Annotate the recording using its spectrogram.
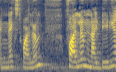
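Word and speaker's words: Cnidaria: आज हम अपने लेक्चर में जो है नेक्स्ट फाइलम फाइलम नाइडेरिया जो है वो स्टार्ट करेंगे। This is phylum नाइंरिया C silent है। इसको प्रोनाउंस आप नाइरिया करोगे।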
